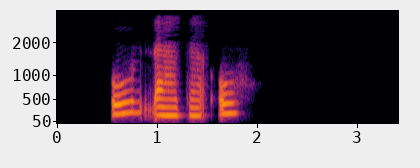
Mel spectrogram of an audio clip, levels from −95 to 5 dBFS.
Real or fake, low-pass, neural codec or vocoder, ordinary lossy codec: real; 3.6 kHz; none; MP3, 24 kbps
